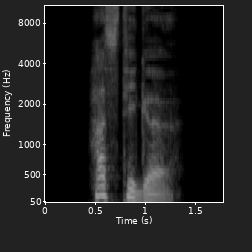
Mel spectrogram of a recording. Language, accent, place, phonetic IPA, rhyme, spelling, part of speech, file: German, Germany, Berlin, [ˈhastɪɡə], -astɪɡə, hastige, adjective, De-hastige.ogg
- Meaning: inflection of hastig: 1. strong/mixed nominative/accusative feminine singular 2. strong nominative/accusative plural 3. weak nominative all-gender singular 4. weak accusative feminine/neuter singular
